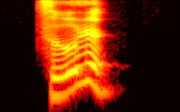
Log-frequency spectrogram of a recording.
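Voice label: "ze2 ren4", Mandarin Chinese; HSK4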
